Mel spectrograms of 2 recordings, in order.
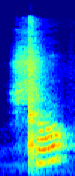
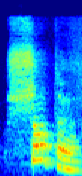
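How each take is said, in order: First: "Chanteur" split chan, teur with a long pause; high, loud "chan", then "teur" alone in "Chanteur"; syllable by syllable. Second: Said in the usual way. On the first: Shown as a demonstration. Teacher asking pupils to listen, syllable by syllable. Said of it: "regardez bien, écoutez". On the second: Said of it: "Après, nous avons".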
